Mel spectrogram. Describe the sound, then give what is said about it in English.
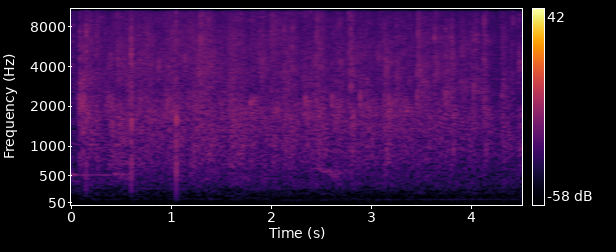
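An audience at Kahului Baptist Church applauds to welcome a visiting Louisiana team from Jefferson Baptist Church in Baton Rouge. The clapping is steady and dense and keeps going throughout. “a very special welcome to our Louisiana team who is here from Baton Rouge, Jefferson Baptist Church. Give them a hand.”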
